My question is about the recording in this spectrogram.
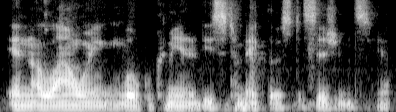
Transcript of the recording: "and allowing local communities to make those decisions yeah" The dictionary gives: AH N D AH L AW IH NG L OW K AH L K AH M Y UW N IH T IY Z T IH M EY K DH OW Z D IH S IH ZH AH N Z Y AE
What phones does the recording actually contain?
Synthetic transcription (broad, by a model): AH N AH L AW IH NG L OW K L K M Y UW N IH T IY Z T IH M EY K DH OW Z D IH S IH ZH AH N Z Y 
